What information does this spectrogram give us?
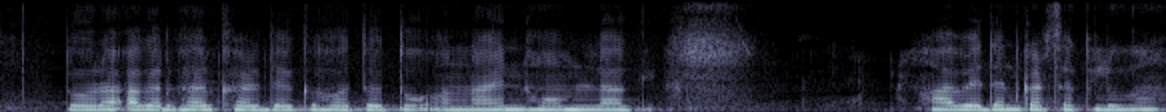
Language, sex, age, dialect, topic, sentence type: Magahi, female, 25-30, Central/Standard, banking, statement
